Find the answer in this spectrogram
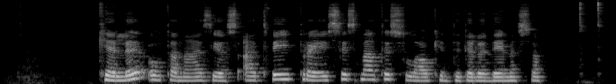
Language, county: Lithuanian, Utena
